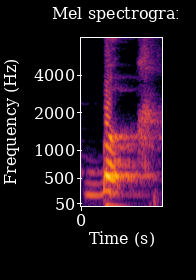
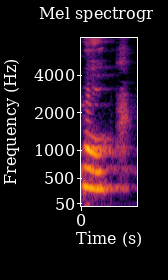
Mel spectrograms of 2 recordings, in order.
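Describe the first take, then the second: First: The vowel is a short uh sound. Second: The vowel is a long oo sound. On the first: The speaker calls it right. "since the the sound is uh" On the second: The speaker calls it wrong. "so you don't say book"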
